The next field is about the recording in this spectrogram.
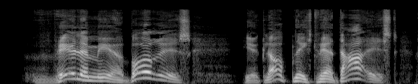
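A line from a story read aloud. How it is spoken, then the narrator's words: Called out. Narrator (German): rief er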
